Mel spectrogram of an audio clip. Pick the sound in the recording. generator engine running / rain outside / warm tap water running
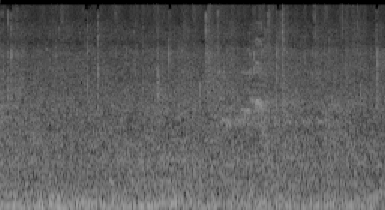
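rain outside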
